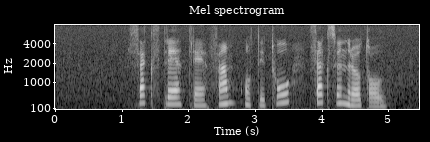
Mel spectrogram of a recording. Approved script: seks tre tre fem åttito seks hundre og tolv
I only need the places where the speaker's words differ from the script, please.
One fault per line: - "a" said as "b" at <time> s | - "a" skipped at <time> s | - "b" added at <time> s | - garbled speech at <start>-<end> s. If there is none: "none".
none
